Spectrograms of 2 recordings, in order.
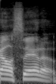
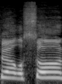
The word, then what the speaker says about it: Alesana: We're Alana. Like, it's Alison.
